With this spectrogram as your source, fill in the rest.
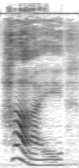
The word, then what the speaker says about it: high: Another GH which is not pronounced is high. So we walked up a very high mountain. Our skyscraper is very high. High is GH, but it's not pronounced.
